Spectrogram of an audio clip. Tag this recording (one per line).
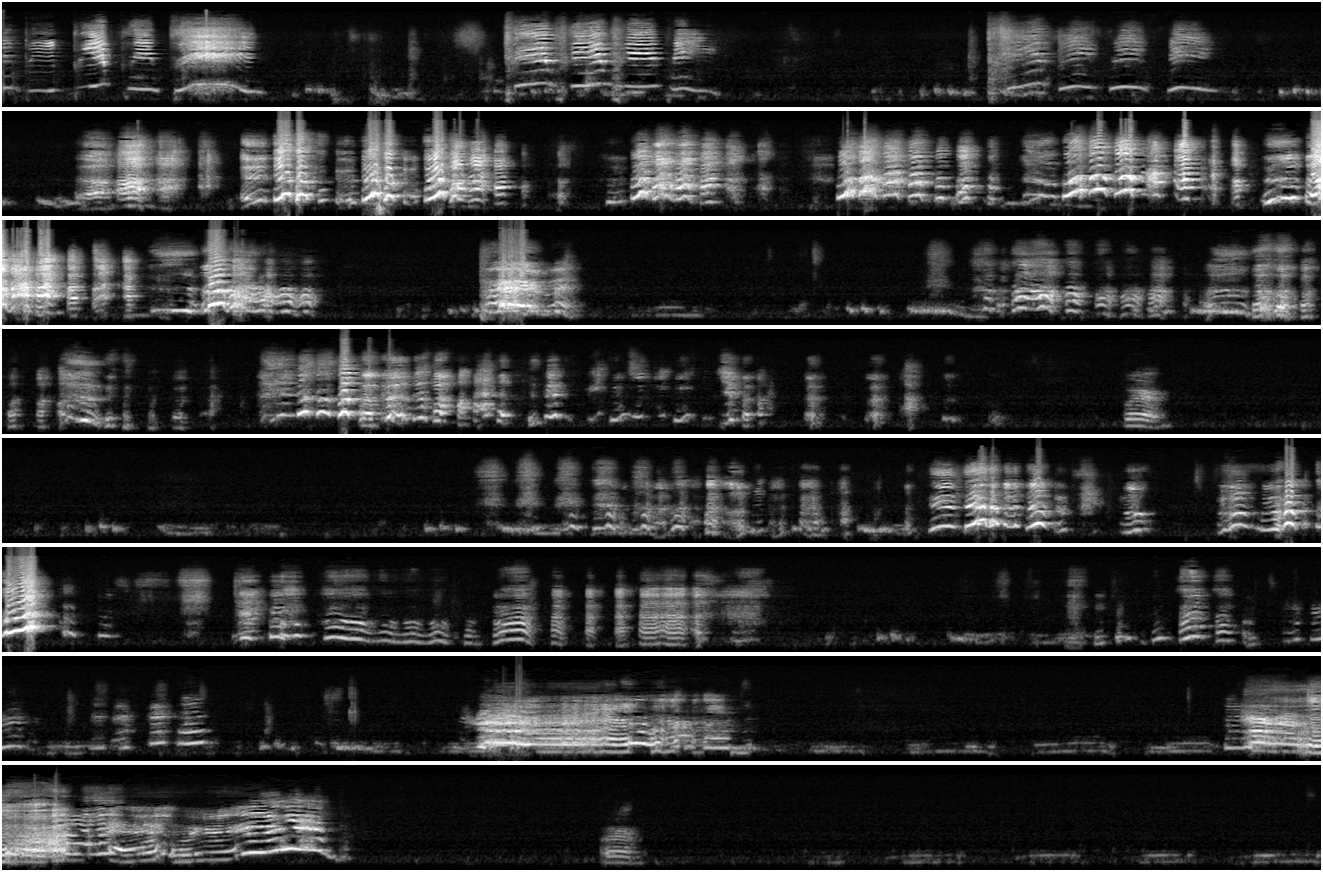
audio
bird
birds
cooing
crazy
insane
laughter
noises
pigeon
pigeons
sounds
webcam
weird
